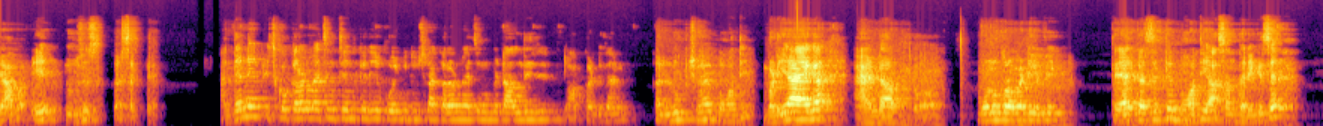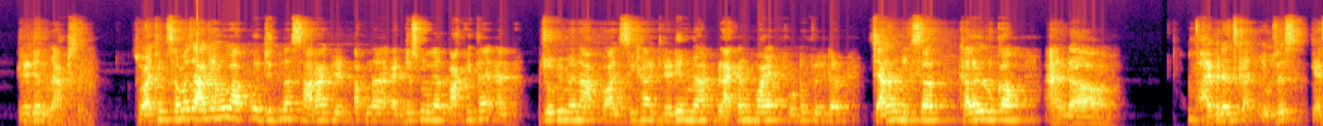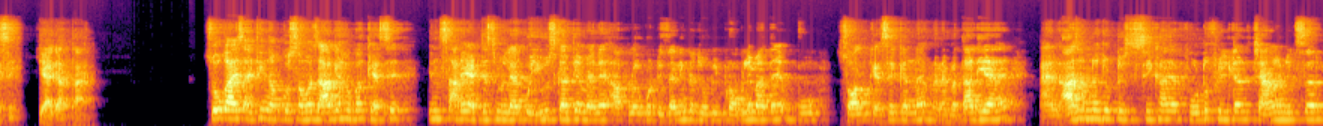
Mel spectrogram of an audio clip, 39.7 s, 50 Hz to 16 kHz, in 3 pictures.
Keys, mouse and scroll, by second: 3.3-10.8 drag, 13.7 click.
